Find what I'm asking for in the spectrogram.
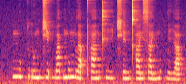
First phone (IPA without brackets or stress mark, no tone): m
